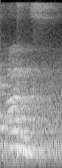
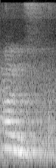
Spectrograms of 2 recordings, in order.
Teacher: एक में तालव्य से है और दूसरे में दंत से है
